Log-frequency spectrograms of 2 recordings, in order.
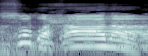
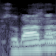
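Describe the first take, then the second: First: It is said with an h sound in the middle. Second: It is said without an h sound in the middle. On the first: The speaker calls it right. "सुबहाना सुबहाना" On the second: The speaker calls it wrong. "सुबाना नहीं"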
